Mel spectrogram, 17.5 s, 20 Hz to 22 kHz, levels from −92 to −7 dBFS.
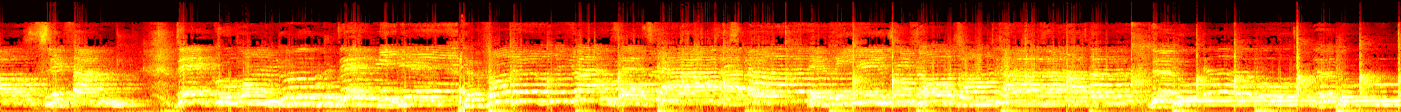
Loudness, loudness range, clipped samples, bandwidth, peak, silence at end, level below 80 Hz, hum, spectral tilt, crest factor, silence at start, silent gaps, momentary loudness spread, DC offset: -9 LUFS; 1 LU; under 0.1%; 11 kHz; 0 dBFS; 0 s; -28 dBFS; none; -5 dB/octave; 8 dB; 0 s; none; 3 LU; 0.4%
